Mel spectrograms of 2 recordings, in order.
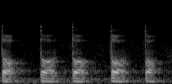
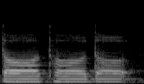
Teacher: जो जीवा है वो दंत को छू रही है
